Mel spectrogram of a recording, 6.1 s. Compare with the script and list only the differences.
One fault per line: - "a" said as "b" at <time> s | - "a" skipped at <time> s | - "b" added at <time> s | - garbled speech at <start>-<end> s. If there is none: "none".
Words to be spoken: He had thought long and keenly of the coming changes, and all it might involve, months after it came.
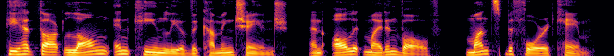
- "changes" said as "change" at 2.3 s
- "after" said as "before" at 5.0 s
